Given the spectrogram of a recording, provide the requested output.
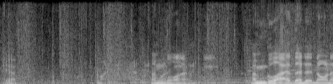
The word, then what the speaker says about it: GIF: GIF sounds really dumb. It is not a peanut butter. It is not spelled with a J.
